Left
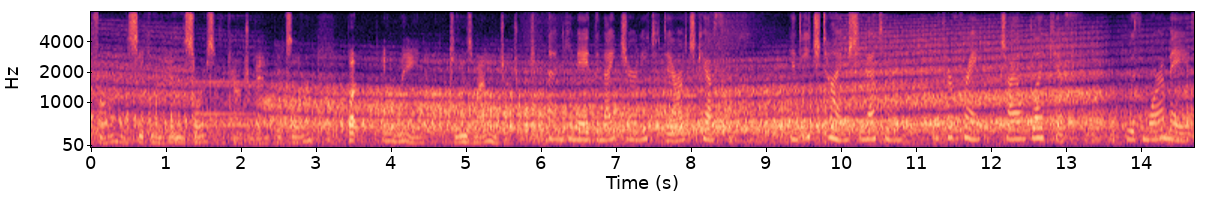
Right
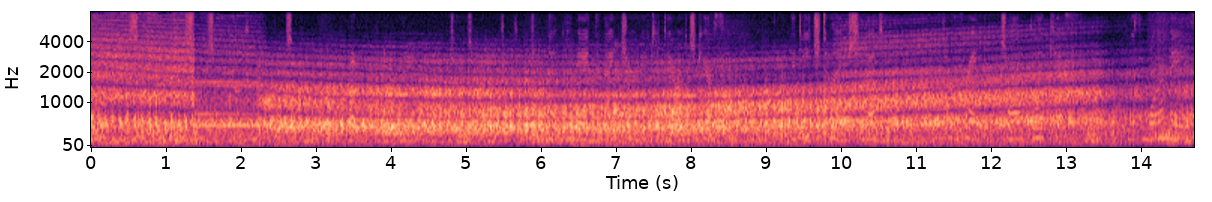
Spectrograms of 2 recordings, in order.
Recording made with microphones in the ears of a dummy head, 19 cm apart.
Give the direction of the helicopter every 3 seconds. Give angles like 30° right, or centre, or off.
40° right, 20° right, 10° left, 30° left, 50° left.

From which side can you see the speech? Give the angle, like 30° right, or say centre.
80° left.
